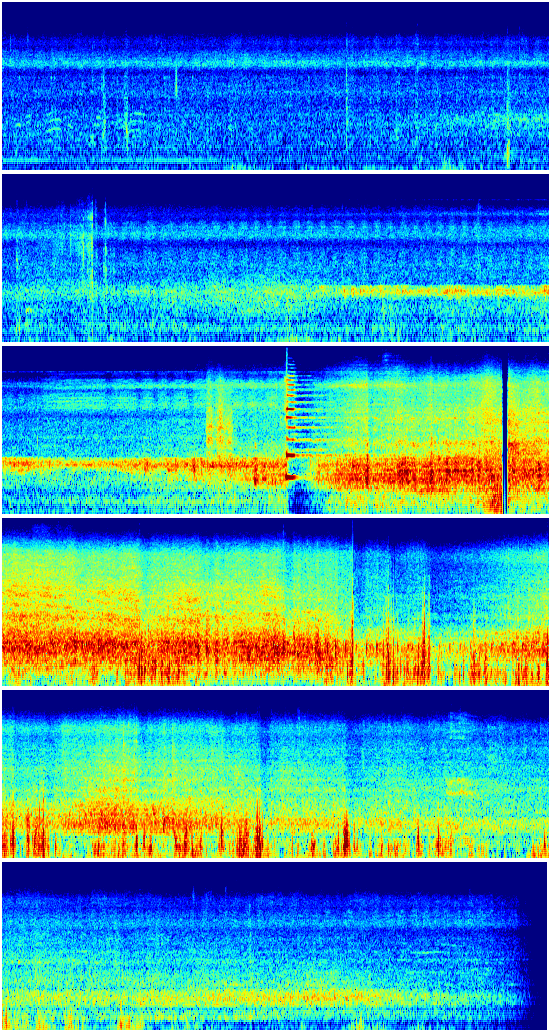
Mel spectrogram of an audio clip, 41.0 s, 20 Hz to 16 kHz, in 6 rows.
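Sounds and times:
train wheels clattering over rail joints: 0:15.5 - 0:37.5
train horn: 0:17.2 - 0:17.8.

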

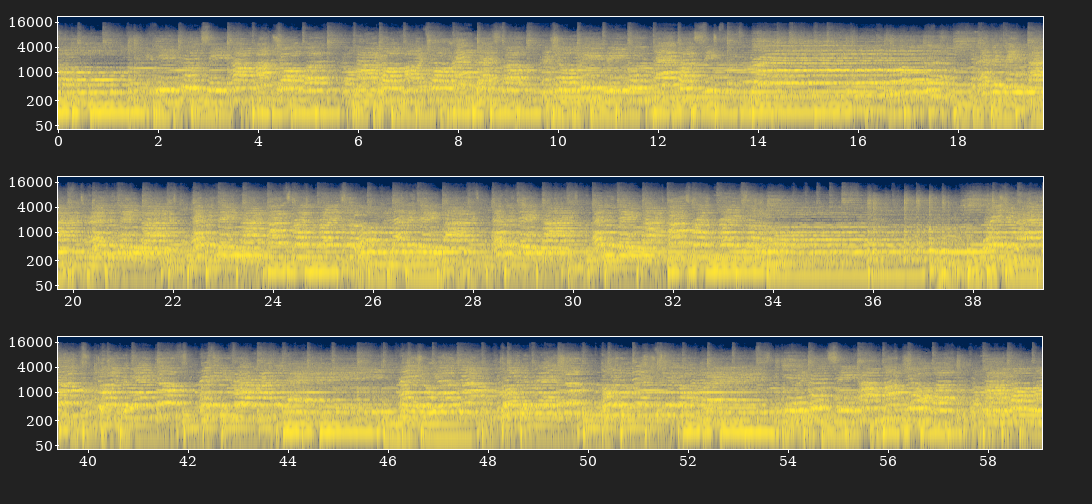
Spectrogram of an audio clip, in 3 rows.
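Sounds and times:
group singing worship song: 0:00.0 - 0:59.0
sustained instrumental backing: 0:00.0 - 0:59.0.

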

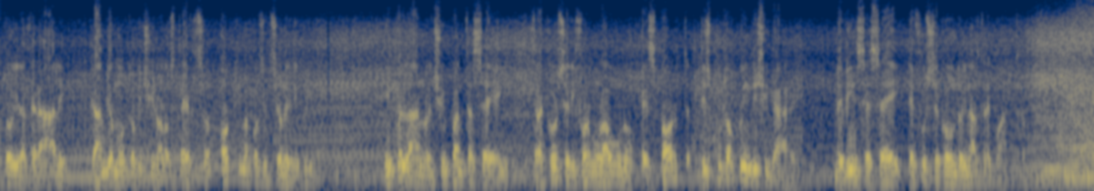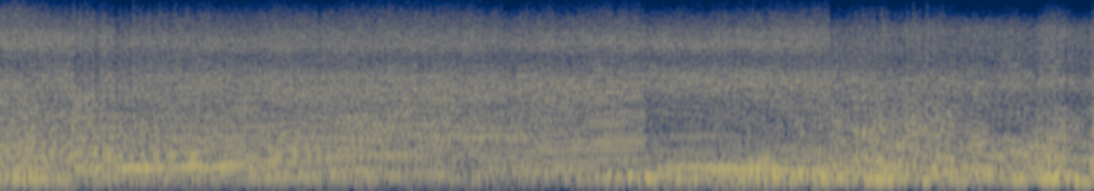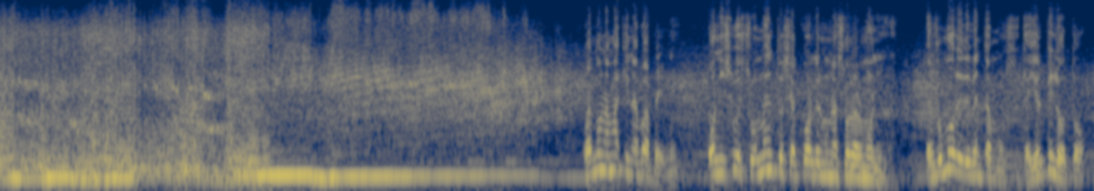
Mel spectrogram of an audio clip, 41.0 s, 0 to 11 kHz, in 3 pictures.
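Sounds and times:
racing engine revving: 0:00.0 - 0:41.0.

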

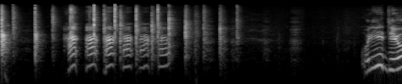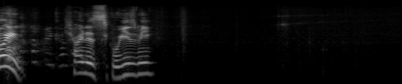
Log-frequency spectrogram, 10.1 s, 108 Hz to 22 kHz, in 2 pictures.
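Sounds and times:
hand claps: 0:00.0 - 0:03.2
laughter: 0:00.8 - 0:02.2, 0:05.2 - 0:05.8.

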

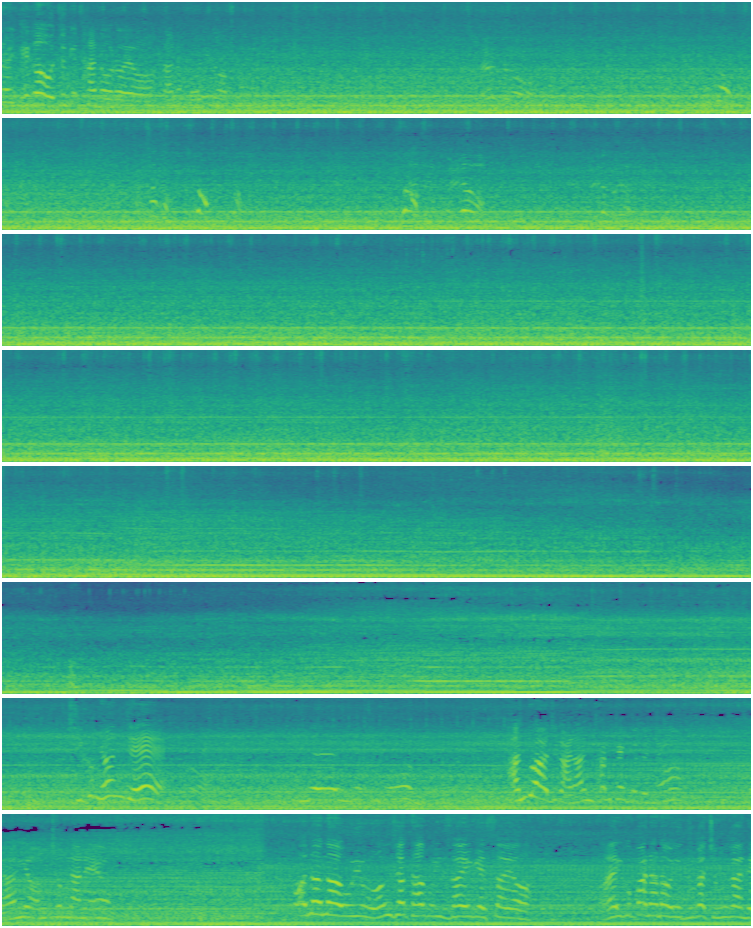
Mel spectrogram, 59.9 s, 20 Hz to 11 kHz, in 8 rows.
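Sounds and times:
diesel engine running: 0:00.0 - 0:59.9.

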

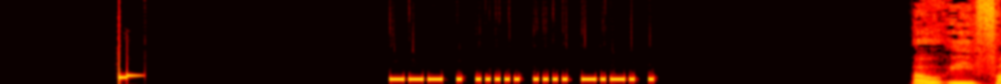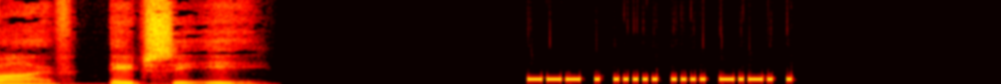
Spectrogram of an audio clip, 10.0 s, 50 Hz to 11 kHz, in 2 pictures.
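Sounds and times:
morse code beeps: 0:02.0 - 0:03.3, 0:07.6 - 0:09.0.

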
